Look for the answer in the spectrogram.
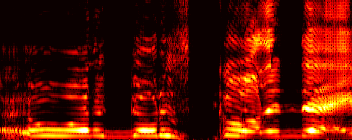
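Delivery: put-on very high, drawn-out, sobbing kid voice. Retelling a daughter's wake-up complaint: imitating a child crying. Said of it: "She started, like, crying".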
